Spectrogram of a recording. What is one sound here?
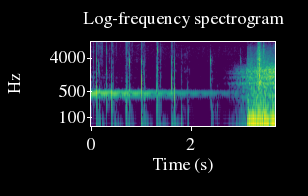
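Footsteps tap quickly on wooden ladder rungs.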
